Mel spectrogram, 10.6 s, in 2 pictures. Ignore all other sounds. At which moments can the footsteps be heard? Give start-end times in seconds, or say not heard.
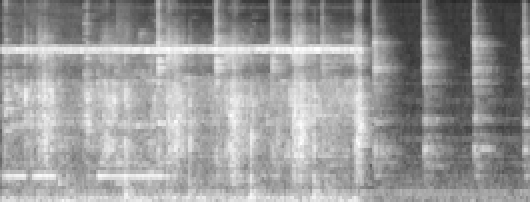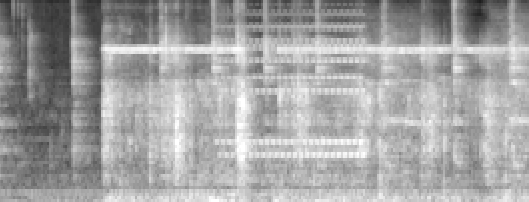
0.0-3.6, 6.3-10.5.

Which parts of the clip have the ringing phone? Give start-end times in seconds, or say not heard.
0.0-1.7, 7.0-8.9.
